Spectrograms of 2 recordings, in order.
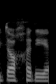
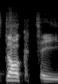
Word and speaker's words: Dougherty: to be pronounced because i used to say dokhari and then i found out that it might not be but anyway well the irish hot spot says dog tea so well there you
